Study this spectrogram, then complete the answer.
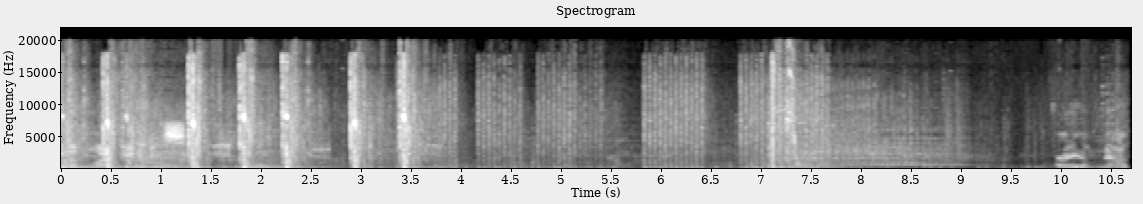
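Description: A strafing run in the Helldivers video game: a dense barrage of rapid gunfire bursts and heavy impacts hammers away for several seconds, with voices underneath.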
